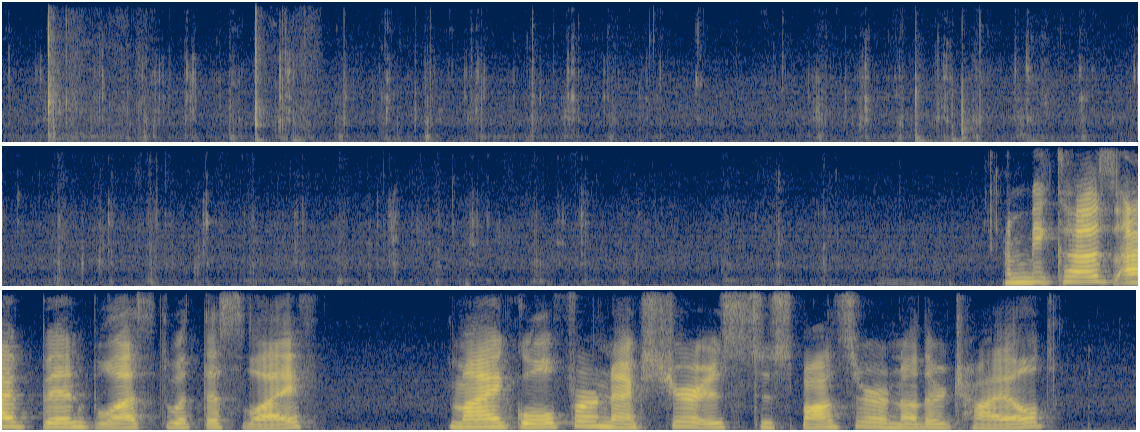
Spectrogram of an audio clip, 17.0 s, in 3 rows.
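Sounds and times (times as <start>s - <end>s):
chewing food with mouth clicks: 0.0s - 10.0s.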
